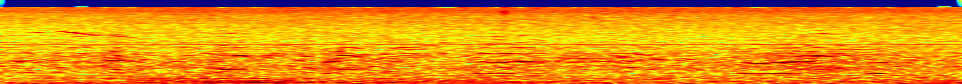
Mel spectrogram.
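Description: A family of geese honks out on wetlands in the morning, with several short nasal calls scattered through the stretch at moderate distance over a soft, steady outdoor background hum.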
